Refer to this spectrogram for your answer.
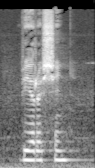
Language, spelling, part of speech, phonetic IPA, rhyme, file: Belarusian, верасень, noun, [ˈvʲerasʲenʲ], -erasʲenʲ, Be-верасень.ogg
- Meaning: September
